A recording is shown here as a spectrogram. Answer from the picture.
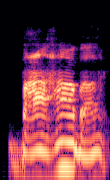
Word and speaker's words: Bar Harbor: Also, Bahaba is how the locals pronounce it, and in fact, there's even some signs to that effect, as well as lobster.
